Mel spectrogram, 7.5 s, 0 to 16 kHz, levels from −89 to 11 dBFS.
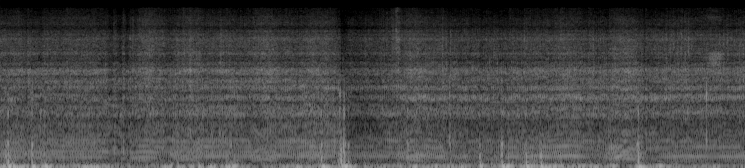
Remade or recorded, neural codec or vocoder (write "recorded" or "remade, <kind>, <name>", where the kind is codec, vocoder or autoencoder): recorded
